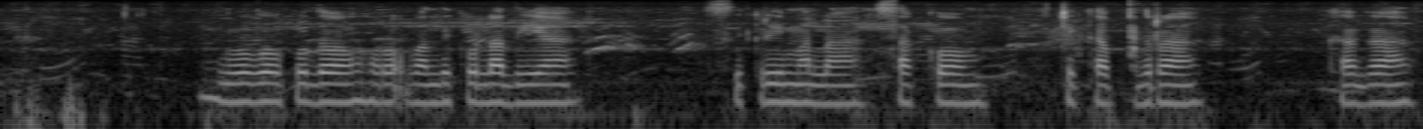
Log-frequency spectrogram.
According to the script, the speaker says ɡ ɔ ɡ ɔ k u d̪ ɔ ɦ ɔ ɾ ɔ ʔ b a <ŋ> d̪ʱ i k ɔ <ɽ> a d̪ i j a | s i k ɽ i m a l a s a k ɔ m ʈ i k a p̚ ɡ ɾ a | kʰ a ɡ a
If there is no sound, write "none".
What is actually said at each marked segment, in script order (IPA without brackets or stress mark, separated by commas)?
n, l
